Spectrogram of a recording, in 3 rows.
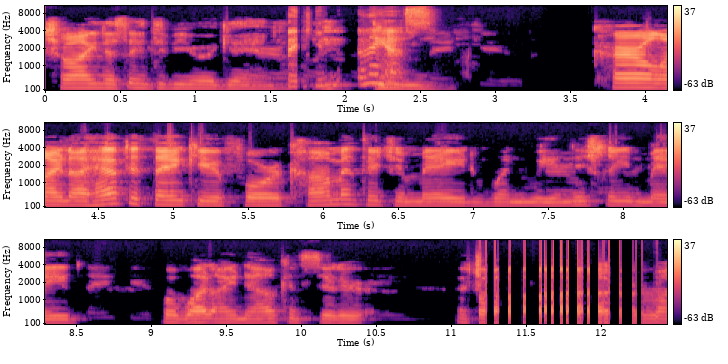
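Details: Adult man who stutters, self-diagnosed, with severe stuttering at about age 21 when he began speech therapy; stuttering.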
